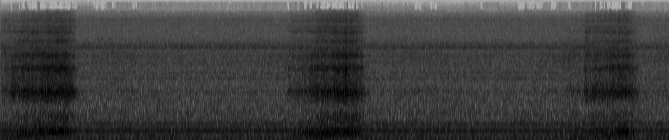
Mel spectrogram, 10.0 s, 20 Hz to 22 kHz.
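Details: A mother snoring in a dark room at the start of sleep, when it is worst, recorded on a Canon PowerShot SX130 IS camera: loud rasping snores on each breath in, about 14 a minute, steady and regular.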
